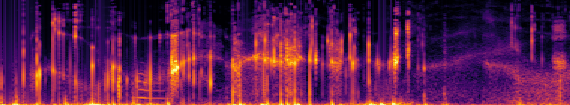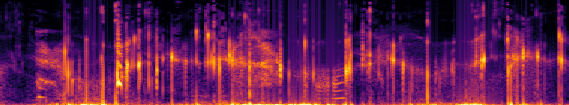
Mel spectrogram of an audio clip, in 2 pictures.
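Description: Continuous wet mouth sounds of ASMR ear licking with saliva, going deep into the ear: dense smacking, clicking and slurping, moderately loud and uneven in rhythm, with soft breathy panting between bursts and no speech.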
